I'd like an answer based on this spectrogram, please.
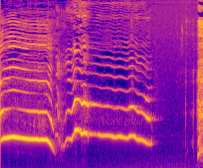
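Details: Pet dog howling while its owner teaches it: one level, sustained howl, a brief wavering dip, then a second long howl that slowly sags at the end, followed by a short noisy knock.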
